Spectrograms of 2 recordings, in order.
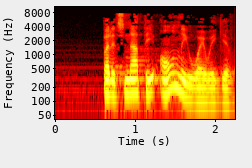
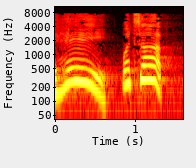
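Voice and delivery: high, cheery hello to a little one; bright grandpa greeting; 11 semitones higher, much slower than usual. Retold or imitated. Grandpa calling his granddaughter, bright and cheery. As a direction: sound delighted to hear her.

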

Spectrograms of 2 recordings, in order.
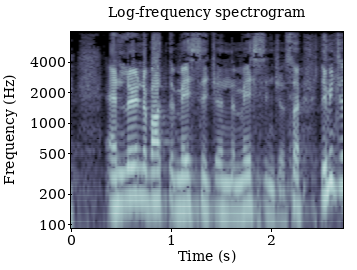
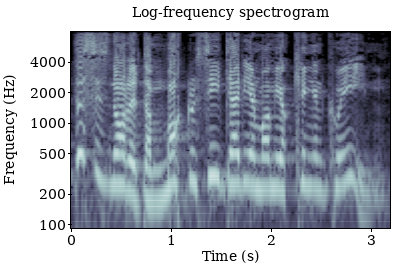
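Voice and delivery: mock authoritative dad; 6 semitones higher, 4 dB louder than usual. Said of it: "So I said".

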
